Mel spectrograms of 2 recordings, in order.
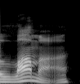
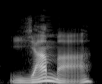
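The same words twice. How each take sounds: First: The word is pronounced with an English accent. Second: The word is pronounced with a Spanish accent. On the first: "pronounced the English way" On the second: "which is how you'd pronounce it in Spanish"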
